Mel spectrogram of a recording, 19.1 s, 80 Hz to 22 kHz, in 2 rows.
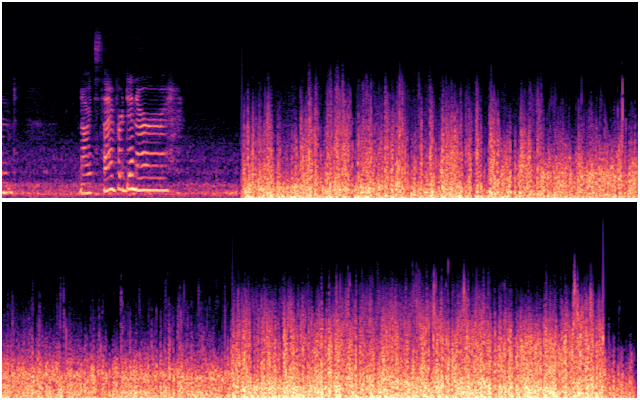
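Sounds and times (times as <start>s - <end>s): wind blasting across microphone: 3.5s - 19.0s.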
